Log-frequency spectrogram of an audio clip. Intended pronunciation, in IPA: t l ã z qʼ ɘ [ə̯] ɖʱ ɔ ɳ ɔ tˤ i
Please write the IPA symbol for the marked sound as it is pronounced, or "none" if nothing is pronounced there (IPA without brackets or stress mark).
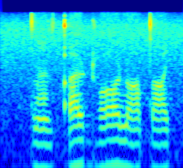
ʊ̯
